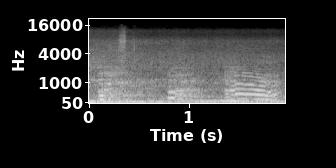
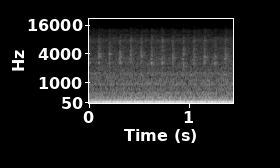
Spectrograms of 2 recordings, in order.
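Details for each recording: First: 2014 Ram 1500 Sport quad cab, 180k miles, known exhaust manifold leak; warm engine revved in park picks up cleanly to a smooth even roar, no knocks, ticks or misses; oil pressure stays high at idle when hot. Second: 2014 Ram 1500 Sport quad cab, 180k miles, cold start idle: low rumble with faint quick even ticking that goes away as it warms, exhaust manifold leak from broken-off manifold bolts.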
